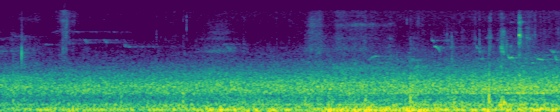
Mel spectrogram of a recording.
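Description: Horse hooves clip-clop steadily during a riding lesson, a soft rhythmic footfall pattern set against a broad, noisy arena background.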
